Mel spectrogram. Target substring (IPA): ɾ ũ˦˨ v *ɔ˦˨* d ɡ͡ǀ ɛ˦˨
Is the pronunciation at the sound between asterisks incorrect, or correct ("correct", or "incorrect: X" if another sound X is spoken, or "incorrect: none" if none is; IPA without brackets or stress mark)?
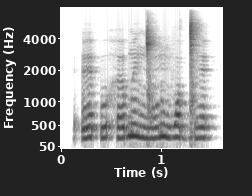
correct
